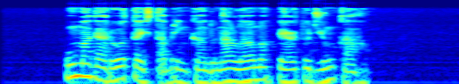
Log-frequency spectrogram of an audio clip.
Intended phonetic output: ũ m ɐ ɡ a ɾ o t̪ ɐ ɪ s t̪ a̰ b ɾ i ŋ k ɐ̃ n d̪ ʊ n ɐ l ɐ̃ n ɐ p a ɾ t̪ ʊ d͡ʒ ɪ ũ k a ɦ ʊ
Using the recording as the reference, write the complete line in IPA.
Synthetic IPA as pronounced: ũ m ɐ ɡ a ɾ o t̪ ɐ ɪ s t̪ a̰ b ɾ ĩ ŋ k ɐ̃ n d̪ ʊ n ɐ l ɐ̃ m ɐ p ɛ ɾ t̪ ʊ d͡ʒ ɪ ũ k a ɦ ʊ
